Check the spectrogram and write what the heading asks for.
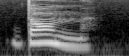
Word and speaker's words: de: In Swedish, the word for they is spelt de, but is pronounced dom.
